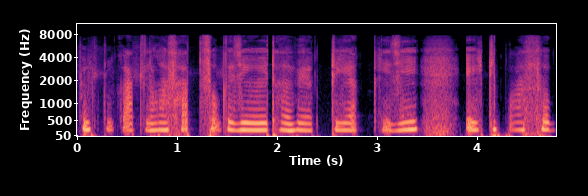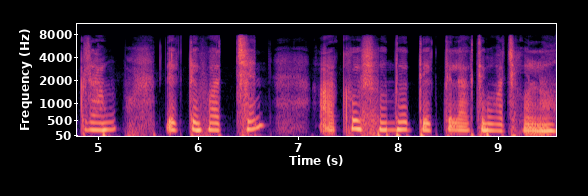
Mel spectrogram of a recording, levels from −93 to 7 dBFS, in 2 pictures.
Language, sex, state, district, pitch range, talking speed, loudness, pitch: Bengali, female, West Bengal, North 24 Parganas, 195-220 Hz, 130 wpm, -16 LUFS, 210 Hz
